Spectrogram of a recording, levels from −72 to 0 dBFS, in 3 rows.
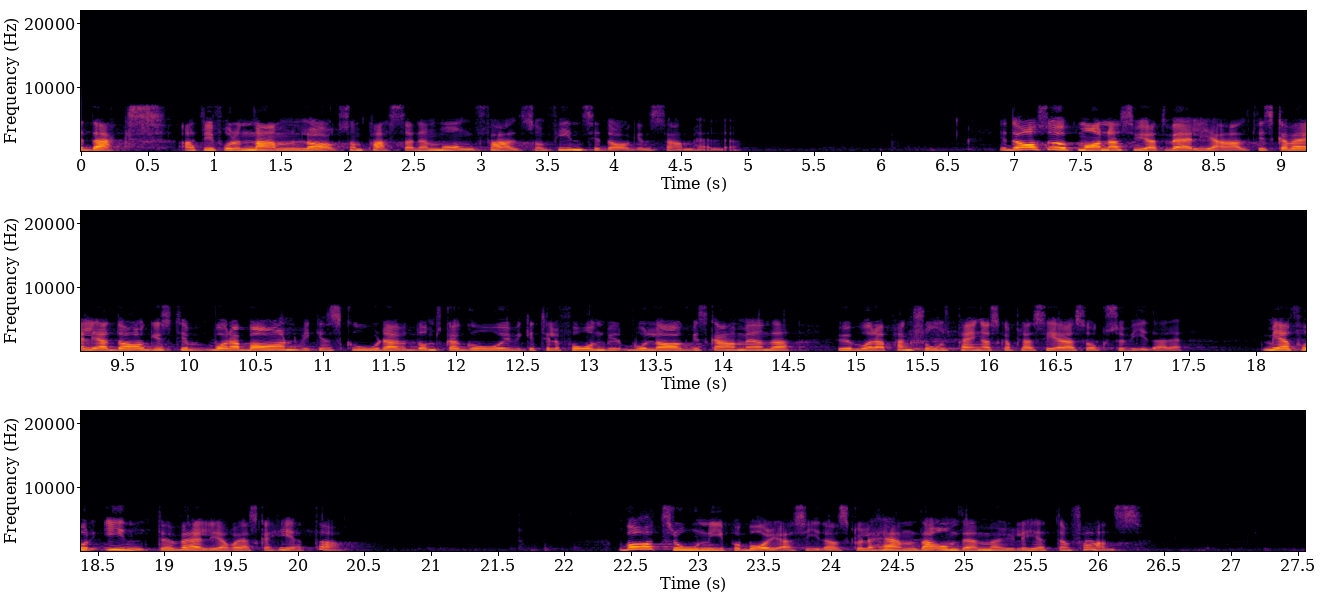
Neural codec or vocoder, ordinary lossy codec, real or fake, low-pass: none; none; real; 7.2 kHz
